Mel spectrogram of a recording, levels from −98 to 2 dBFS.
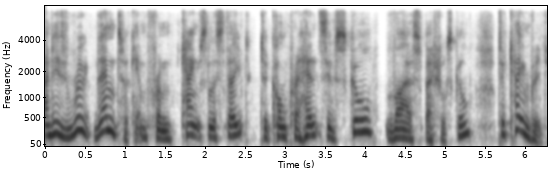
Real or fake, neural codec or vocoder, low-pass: fake; codec, 16 kHz, 4 kbps, X-Codec, HuBERT features, trained on general audio; 7.2 kHz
